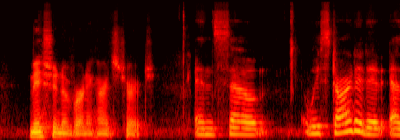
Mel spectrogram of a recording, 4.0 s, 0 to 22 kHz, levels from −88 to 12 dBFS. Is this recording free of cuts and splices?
no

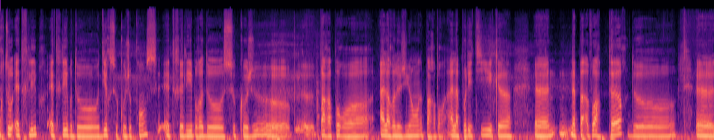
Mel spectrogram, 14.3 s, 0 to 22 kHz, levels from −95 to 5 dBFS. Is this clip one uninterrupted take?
yes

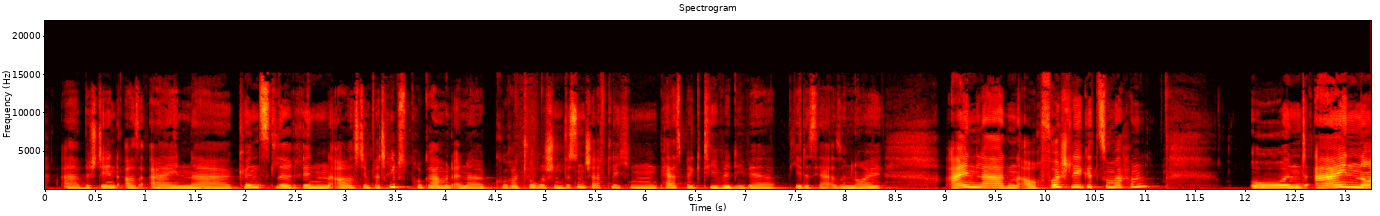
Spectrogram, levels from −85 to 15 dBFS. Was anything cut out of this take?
no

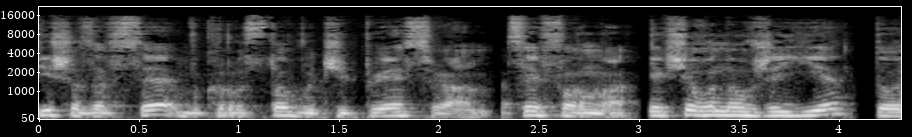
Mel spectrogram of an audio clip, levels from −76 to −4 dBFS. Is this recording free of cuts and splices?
yes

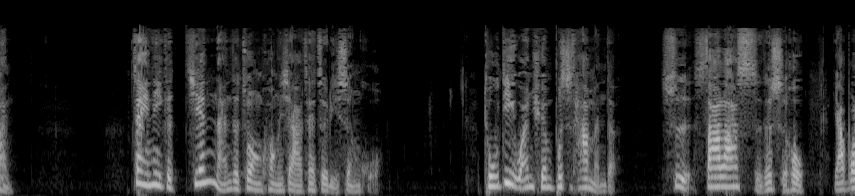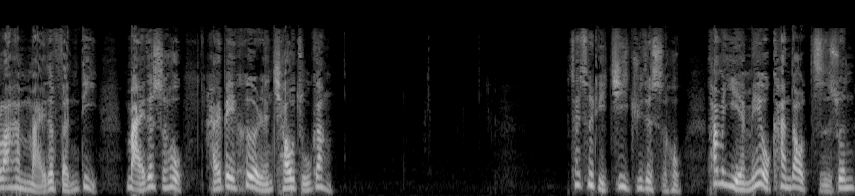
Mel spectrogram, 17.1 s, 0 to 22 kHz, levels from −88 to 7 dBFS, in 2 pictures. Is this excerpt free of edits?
no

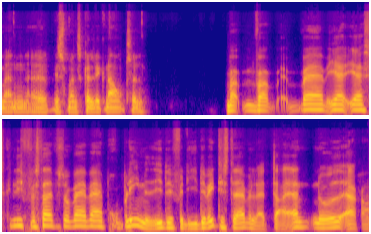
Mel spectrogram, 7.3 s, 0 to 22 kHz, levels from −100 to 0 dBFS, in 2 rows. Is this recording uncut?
yes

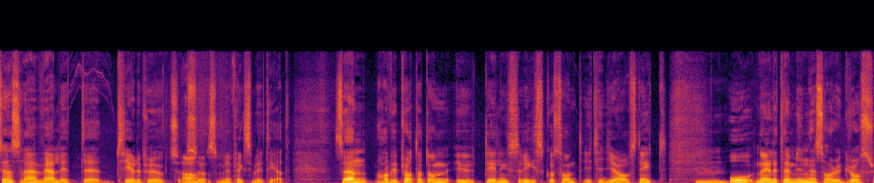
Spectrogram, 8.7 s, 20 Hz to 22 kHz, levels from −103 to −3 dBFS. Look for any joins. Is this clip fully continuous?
yes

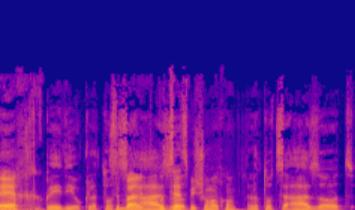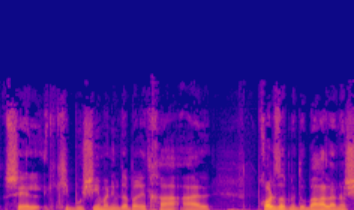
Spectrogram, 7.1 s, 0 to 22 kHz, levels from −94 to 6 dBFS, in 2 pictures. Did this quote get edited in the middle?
yes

